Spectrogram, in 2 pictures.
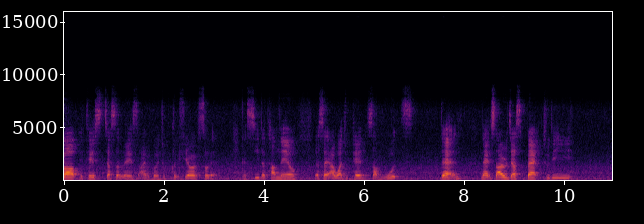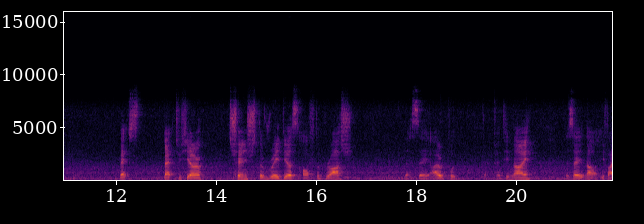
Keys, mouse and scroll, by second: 2.0-11.8 drag, 11.8 right click, 12.7-15.3 drag, 15.5 f, 15.6-19.2 drag, 19.6 scroll up 1, 20.0-21.9 drag.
